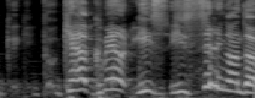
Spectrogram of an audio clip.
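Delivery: alarmed Ravina. Acted.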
